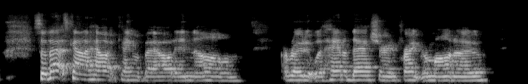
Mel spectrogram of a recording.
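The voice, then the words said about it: Thick Louisiana Southern accent. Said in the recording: “you have such a thick accent ... I heard Louisiana”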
